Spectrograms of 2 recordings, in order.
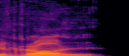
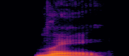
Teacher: No es tanto o, es más cerrado, roll. Fijaos también siempre en la longitud del what's the word?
